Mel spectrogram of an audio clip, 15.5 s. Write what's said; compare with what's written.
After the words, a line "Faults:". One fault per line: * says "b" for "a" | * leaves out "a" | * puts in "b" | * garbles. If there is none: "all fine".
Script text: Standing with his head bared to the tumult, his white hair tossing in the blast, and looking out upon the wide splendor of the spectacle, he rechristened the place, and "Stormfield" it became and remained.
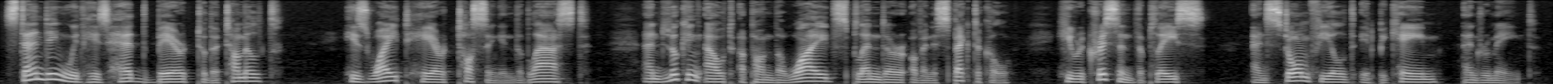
Standing with his head bared to the tumult, his white hair tossing in the blast, and looking out upon the wide splendor of an spectacle, he rechristened the place, and "Stormfield" it became and remained.
Faults:
* says "an" for "the"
